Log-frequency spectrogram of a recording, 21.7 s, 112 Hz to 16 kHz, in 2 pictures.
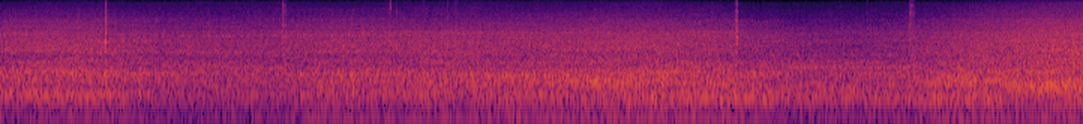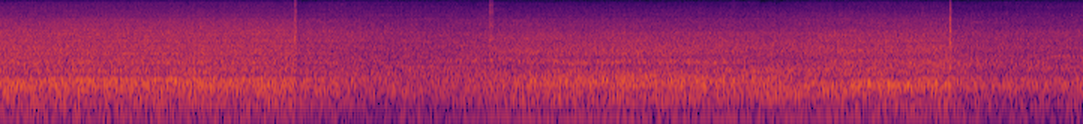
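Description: A 1980 Oldsmobile's engine idling steadily, heard as an even hum and hiss that grows louder about ten seconds in as the front grille is approached.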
